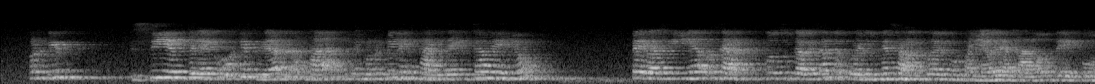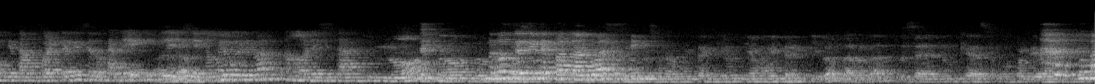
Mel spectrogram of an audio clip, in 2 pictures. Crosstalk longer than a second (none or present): present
